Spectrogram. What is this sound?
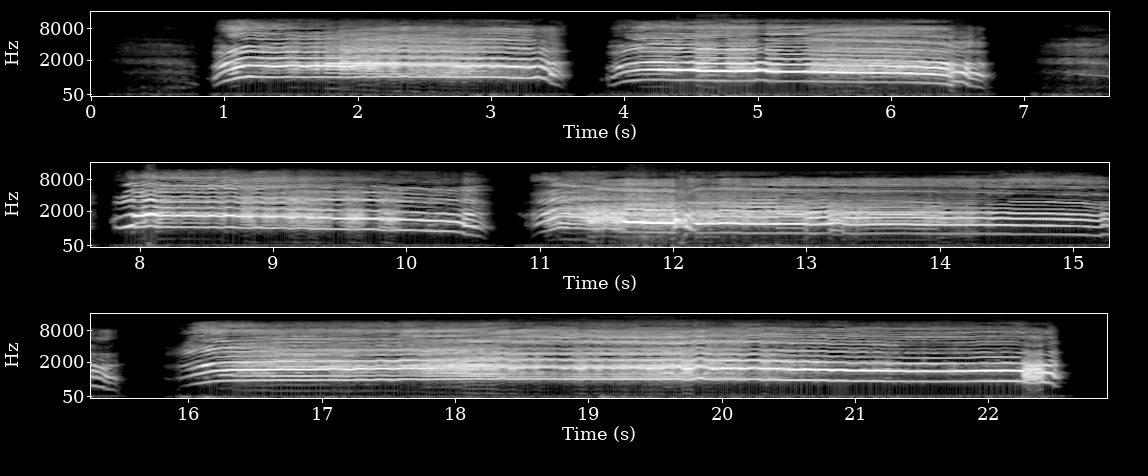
Evil/dark/painful. dying scream
hurt, female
